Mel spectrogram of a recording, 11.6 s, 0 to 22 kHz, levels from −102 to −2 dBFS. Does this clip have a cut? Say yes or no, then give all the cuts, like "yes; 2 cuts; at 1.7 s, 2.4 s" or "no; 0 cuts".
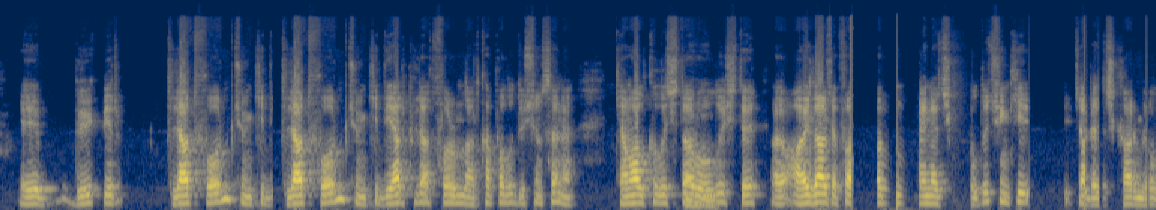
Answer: yes; 5 cuts; at 2.7 s, 4.8 s, 7.6 s, 8.3 s, 9.7 s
